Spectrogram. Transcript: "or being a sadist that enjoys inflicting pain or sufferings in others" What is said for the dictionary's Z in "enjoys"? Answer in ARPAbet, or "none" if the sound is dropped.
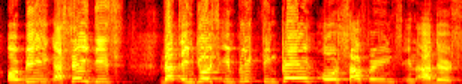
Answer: S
